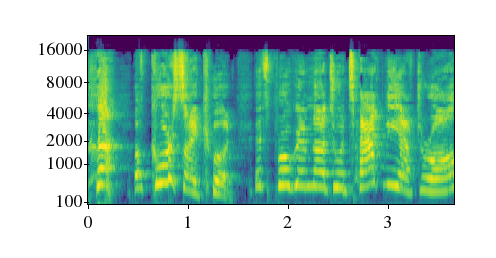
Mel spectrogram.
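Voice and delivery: smug, cocky, boastful tone with scoffing ha. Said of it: "Well, obviously, I'd still be alive, and everyone who doesn't like me won't be, of course. What do you think of your battle theme? Well, it's obviously the coolest music you'll ever hear, just as I'm".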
